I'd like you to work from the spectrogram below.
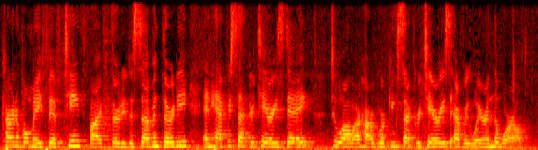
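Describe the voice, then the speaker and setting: Fairly quick speech with hardly any pauses, flat monotone intonation, audible room echo and noticeable background noise. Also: woman, fairly high pitch for a woman, very even loudness. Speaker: school principal giving report. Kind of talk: board meeting report. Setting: school board meeting.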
